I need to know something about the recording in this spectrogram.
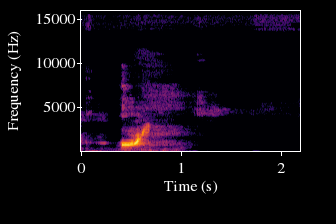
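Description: A comic sound effect: one quick upward-sliding, whistle-like tone about half a second in.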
